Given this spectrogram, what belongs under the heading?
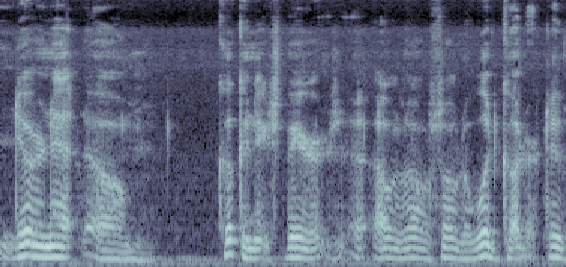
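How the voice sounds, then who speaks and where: A man with a Southern US accent speaks fairly slowly in a somewhat breathy voice with a dark, mellow tone, medium pitch and ordinary pitch variation, with audible room echo. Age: 90s. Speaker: war veteran. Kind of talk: oral history interview. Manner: halting.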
